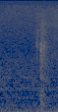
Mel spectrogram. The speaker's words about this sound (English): That's a me slapping my forehead.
